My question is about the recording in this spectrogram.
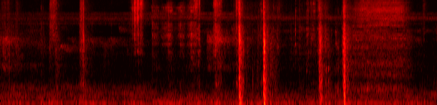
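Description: Roasted sugarcane stalk being broken and peeled: a run of irregular sharp snaps and cracks, the loudest few around the middle, then a brief rasping tear near the end.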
